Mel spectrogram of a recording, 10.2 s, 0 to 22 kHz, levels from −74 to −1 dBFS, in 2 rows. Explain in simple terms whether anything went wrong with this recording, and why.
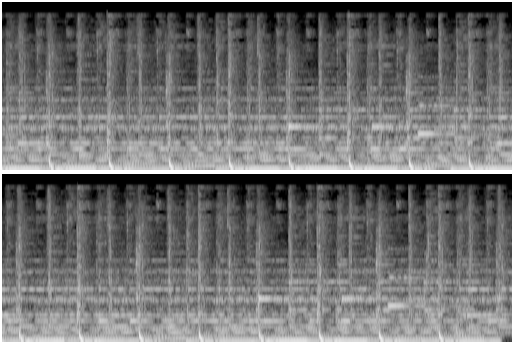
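Nothing went wrong with this audio, so there is no problem to explain.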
